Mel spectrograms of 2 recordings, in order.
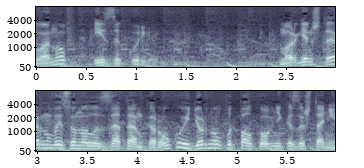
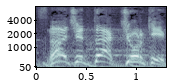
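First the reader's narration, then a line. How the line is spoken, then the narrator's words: Shouted. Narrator (Russian): крикнул он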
